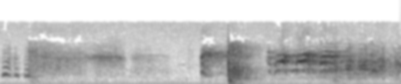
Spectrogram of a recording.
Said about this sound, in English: I want a balloon. No. You made me burst this one, and you can't have another.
